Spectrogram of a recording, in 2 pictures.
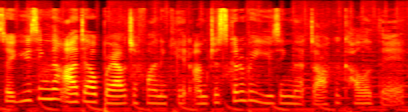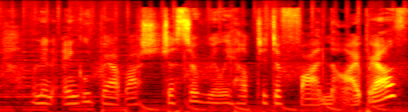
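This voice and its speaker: Music plays in the background as a woman speaks with an Australian accent. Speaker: beauty vlogger. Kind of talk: makeup tutorial voice-over. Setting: voice-over with home mic. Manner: casual, chatty.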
